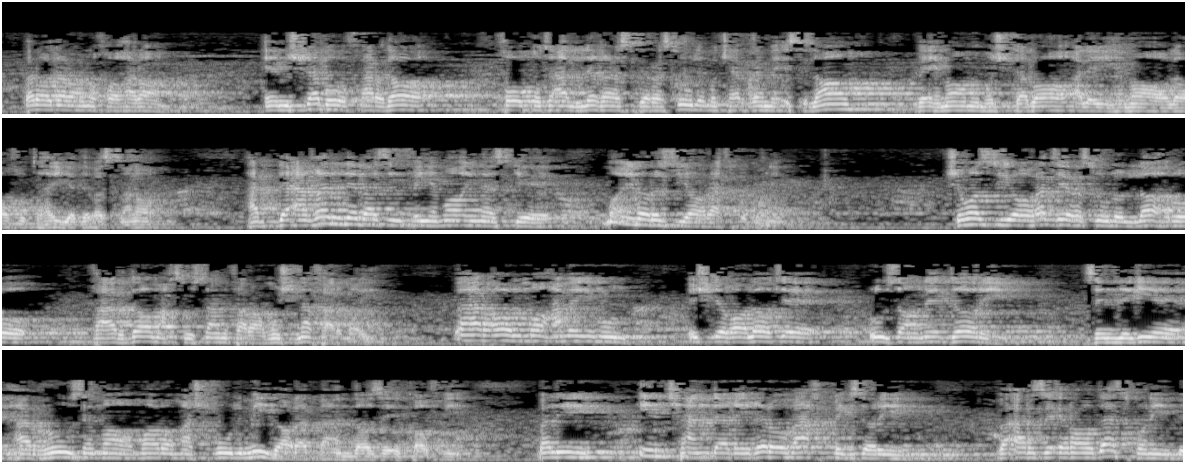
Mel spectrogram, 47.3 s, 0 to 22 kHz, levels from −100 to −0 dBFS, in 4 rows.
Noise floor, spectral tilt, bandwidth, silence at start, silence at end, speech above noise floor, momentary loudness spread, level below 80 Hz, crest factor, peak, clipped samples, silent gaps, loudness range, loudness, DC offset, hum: -39 dBFS; -4.5 dB/octave; 7.4 kHz; 0 s; 0 s; 24 dB; 11 LU; -56 dBFS; 14 dB; -2 dBFS; under 0.1%; none; 3 LU; -16 LUFS; under 0.1%; none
